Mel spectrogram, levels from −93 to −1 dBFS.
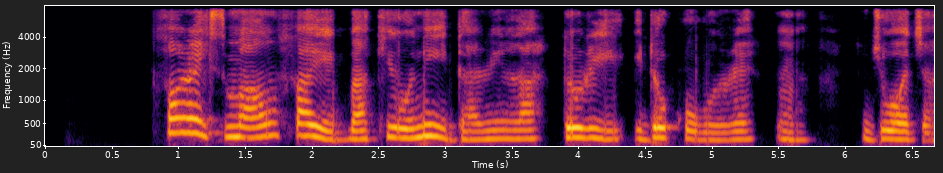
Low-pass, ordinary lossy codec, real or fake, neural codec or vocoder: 7.2 kHz; none; fake; codec, 16 kHz, 4 kbps, FreqCodec, smaller model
